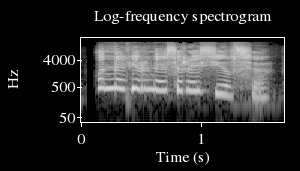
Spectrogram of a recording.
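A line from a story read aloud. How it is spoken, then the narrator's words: Squeaky, hard-of-hearing woman. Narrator (Russian): пропищала глуховатая Вива Кернштейн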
